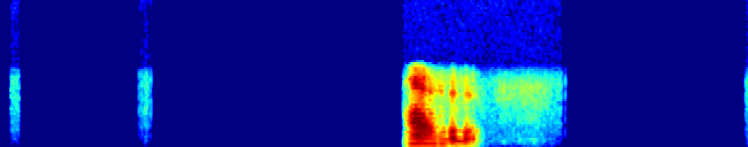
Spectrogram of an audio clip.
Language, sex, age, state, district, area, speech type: Dogri, female, 30-45, Jammu and Kashmir, Udhampur, rural, conversation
